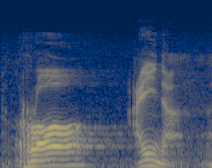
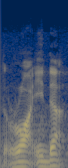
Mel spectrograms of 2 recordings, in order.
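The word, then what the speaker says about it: راعنا: Dia tak ra'ina, ain tu berapa harakat Ustaz? Ain tu tidak ada harakat. Ra tu 2 harakat. Ra 2 harakat, ain 1 harakat. Na 2 harakat. 2 harakat, ya. Jadi kalau bacanya panjang, ra aina 2 harakat, dia jadi maksud lain.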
